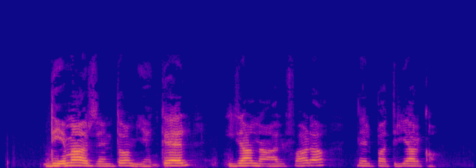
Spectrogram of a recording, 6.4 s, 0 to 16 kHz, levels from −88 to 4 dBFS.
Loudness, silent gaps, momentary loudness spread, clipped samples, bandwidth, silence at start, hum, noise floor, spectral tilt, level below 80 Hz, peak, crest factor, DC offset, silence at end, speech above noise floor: -25 LUFS; none; 16 LU; under 0.1%; 10.5 kHz; 0.6 s; none; -62 dBFS; -5 dB/octave; -82 dBFS; -6 dBFS; 20 dB; under 0.1%; 0.55 s; 37 dB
